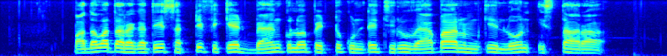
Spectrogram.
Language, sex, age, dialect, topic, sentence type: Telugu, male, 18-24, Central/Coastal, banking, question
